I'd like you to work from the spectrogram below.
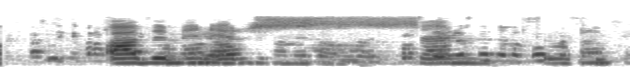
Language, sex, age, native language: Icelandic, female, 10, Icelandic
